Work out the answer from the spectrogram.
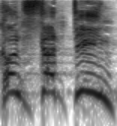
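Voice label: "konstantin", battlechatter, Russian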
